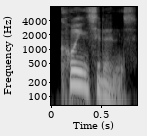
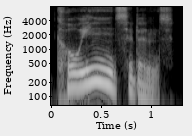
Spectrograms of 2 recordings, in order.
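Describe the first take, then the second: First: The stress is on the first syllable. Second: The stress is on the second syllable. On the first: The speaker calls it wrong. "she stressed it on the first syllable. She said coincidence" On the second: The speaker calls it right. "We say coincidence"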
